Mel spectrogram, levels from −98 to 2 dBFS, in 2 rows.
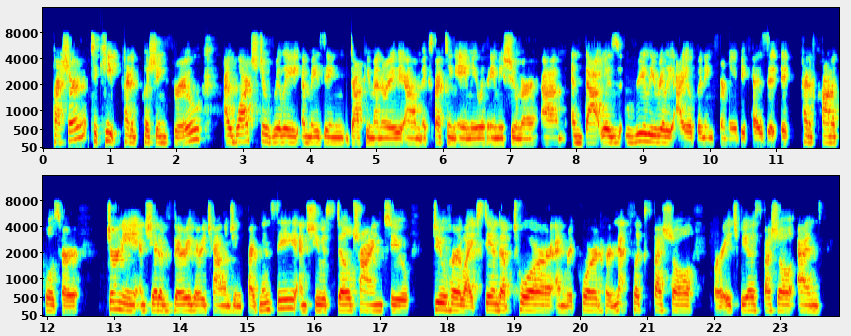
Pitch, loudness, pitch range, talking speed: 165 Hz, -16 LUFS, 150-180 Hz, 165 wpm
